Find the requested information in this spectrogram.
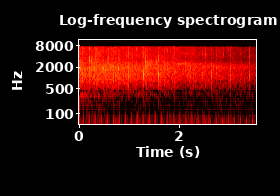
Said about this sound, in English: Clap your hands for her. Beautiful.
